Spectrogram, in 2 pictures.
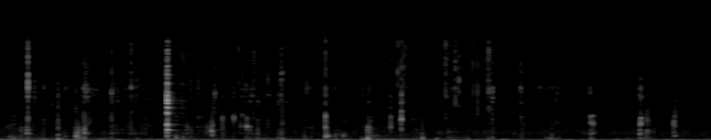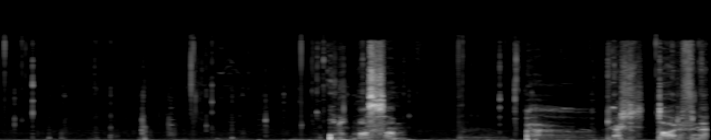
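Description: Close-miked chewing of a soft chocolate biscuit cake with banana: a run of small wet mouth clicks and smacks. Louder noisy bursts come about ten seconds in and again near the end.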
